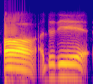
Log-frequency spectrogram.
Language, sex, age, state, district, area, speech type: Manipuri, male, 30-45, Manipur, Churachandpur, rural, conversation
